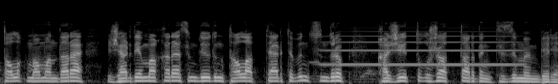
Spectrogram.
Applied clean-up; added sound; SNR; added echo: none; Trumpet; 13 dB; none.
